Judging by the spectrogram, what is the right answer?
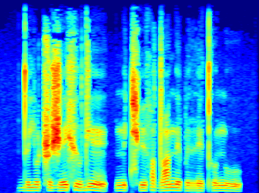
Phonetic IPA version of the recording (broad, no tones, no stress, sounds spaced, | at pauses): d̪ ʏ j u ʈ͡ʂ ʏ ʒ e xʲ u d j ẽ | n̪ ɪ t͡ɕʰ y θ ɪ dˤ e n̪ e p ɪ r e t̪ʰ ʊ n̪ u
